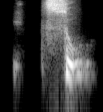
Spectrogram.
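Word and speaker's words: いつ: ইৎসু, ই এবং সু। সু বড় সু, যেটা TSUর মতো উচ্চারণ হবে যখন আরেকটা অক্ষরের পর হবে ইৎসু, তাই না?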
